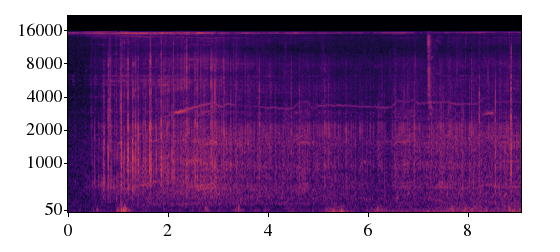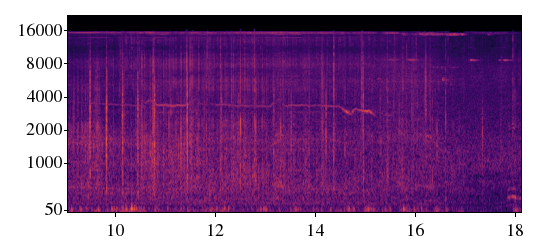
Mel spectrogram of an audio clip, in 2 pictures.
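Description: Boosted electric skateboard rolling over rough parking-lot asphalt: a continuous wheel rumble with scattered clicks and knocks, and a faint, steady high whine from its electric drive.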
